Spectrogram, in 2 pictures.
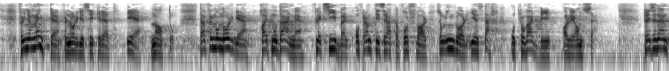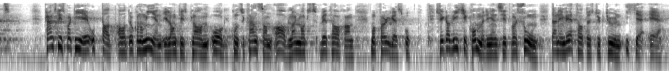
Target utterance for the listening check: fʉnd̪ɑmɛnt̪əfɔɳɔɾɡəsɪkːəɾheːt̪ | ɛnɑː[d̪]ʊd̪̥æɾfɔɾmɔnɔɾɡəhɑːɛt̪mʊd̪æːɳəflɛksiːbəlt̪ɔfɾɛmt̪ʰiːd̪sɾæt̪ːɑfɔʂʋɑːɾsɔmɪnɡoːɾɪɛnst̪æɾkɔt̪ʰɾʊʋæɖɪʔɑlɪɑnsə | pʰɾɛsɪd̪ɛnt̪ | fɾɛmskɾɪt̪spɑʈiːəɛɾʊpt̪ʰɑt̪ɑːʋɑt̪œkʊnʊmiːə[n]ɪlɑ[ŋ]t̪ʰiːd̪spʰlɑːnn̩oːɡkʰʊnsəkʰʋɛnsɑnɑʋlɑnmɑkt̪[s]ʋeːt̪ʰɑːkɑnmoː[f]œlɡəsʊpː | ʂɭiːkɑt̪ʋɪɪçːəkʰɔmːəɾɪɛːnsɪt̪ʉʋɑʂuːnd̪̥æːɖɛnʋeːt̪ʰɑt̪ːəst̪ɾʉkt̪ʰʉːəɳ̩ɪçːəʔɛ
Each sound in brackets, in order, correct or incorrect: incorrect, correct, correct, correct, correct

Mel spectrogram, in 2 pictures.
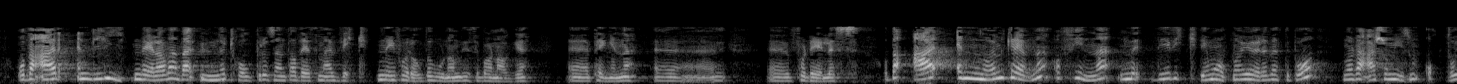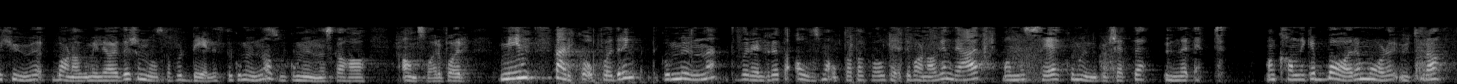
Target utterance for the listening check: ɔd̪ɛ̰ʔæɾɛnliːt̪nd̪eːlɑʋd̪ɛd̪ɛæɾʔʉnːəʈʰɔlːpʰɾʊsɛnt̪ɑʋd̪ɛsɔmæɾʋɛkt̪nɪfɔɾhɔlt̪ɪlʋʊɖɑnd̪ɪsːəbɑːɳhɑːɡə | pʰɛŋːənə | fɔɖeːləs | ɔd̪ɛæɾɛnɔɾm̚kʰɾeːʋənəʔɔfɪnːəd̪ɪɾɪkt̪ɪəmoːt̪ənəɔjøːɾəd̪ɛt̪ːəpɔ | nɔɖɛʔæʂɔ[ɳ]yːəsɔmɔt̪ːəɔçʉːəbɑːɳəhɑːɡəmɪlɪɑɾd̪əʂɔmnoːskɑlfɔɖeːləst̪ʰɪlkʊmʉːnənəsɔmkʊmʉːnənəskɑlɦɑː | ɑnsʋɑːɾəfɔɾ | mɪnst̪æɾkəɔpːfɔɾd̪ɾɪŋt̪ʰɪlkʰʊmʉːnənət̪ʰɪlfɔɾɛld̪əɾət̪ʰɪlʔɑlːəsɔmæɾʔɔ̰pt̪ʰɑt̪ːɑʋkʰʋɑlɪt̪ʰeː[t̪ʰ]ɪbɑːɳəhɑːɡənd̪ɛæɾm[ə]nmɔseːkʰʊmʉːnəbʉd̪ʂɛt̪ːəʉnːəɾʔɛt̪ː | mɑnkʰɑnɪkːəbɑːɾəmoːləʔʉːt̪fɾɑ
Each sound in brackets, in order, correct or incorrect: incorrect, incorrect, incorrect

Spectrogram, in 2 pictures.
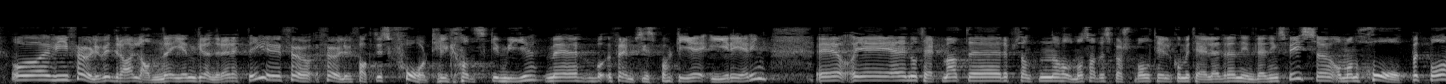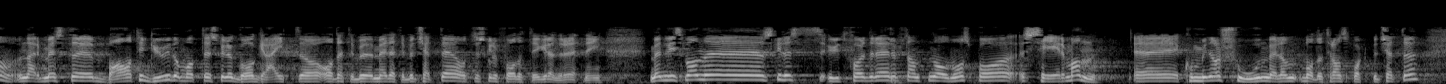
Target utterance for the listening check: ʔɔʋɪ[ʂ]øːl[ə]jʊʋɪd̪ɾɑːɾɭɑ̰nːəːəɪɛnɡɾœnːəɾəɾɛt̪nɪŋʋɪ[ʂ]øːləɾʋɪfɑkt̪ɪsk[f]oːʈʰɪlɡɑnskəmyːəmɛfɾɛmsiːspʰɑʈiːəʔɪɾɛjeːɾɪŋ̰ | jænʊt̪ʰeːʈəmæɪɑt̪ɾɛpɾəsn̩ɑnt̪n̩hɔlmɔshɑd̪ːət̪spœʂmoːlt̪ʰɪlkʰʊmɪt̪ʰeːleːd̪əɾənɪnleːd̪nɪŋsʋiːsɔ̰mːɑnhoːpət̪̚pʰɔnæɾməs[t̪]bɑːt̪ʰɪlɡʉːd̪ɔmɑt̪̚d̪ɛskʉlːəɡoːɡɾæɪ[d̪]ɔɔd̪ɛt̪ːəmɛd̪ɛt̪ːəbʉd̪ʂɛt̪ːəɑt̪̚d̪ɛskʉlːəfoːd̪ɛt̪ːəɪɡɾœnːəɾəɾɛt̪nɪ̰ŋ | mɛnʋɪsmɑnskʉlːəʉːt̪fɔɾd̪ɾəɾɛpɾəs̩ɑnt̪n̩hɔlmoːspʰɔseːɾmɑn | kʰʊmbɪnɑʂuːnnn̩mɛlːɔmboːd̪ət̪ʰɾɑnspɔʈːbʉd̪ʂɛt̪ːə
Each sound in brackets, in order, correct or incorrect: incorrect, correct, incorrect, correct, correct, incorrect

